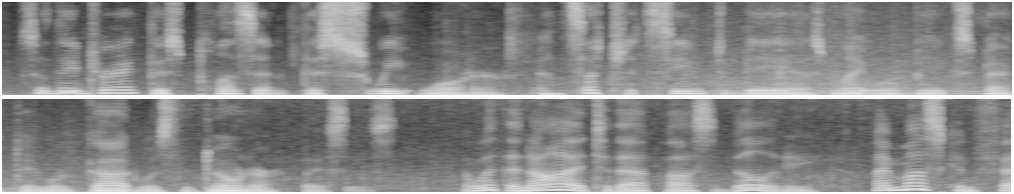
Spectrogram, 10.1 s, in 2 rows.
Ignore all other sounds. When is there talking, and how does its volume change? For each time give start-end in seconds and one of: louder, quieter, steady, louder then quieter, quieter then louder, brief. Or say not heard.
0.0-10.0 steady.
